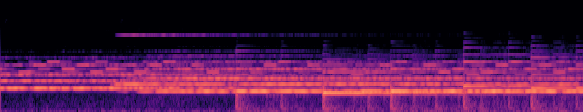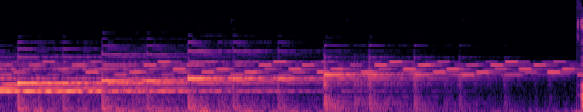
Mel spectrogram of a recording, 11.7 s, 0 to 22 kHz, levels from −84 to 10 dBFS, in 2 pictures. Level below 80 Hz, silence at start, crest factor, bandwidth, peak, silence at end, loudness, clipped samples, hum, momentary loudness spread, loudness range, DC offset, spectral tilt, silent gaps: -52 dBFS; 0 s; 16 dB; 11.5 kHz; -6 dBFS; 0 s; -21 LUFS; under 0.1%; none; 11 LU; 5 LU; under 0.1%; -4 dB/octave; none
